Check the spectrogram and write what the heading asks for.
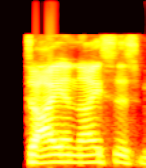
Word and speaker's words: Dionysus: So I want to talk about that for a second with, and I hope I'm saying this right, Dionysus Metal Cult. – Oh, you got that right. That's, yeah, you nailed it, brother.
